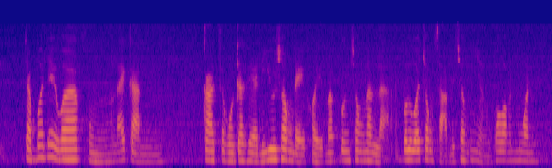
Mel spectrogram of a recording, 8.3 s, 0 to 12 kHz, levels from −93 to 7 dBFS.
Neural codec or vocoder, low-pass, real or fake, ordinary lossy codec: none; 7.2 kHz; real; AAC, 64 kbps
